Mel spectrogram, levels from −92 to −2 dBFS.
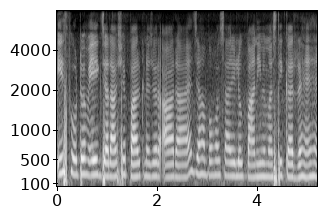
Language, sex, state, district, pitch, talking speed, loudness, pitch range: Hindi, female, Uttar Pradesh, Lalitpur, 225 Hz, 230 wpm, -16 LUFS, 215-245 Hz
